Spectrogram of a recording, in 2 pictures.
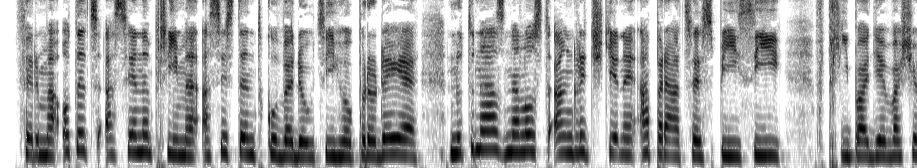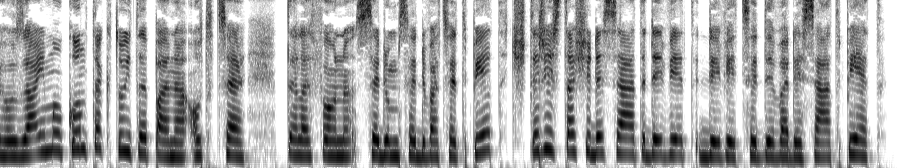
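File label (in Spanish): locutora checa, Female Czech voiceover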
